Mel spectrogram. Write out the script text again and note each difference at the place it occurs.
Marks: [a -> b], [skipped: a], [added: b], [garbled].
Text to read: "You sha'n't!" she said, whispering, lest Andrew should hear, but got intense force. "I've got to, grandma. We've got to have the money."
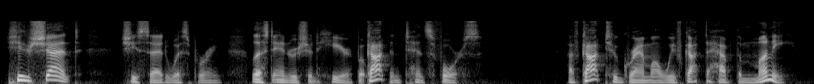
"You sha'n't!" she said, whispering, lest Andrew should hear, but got intense force. "I've got to, grandma. We've got to have the money."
